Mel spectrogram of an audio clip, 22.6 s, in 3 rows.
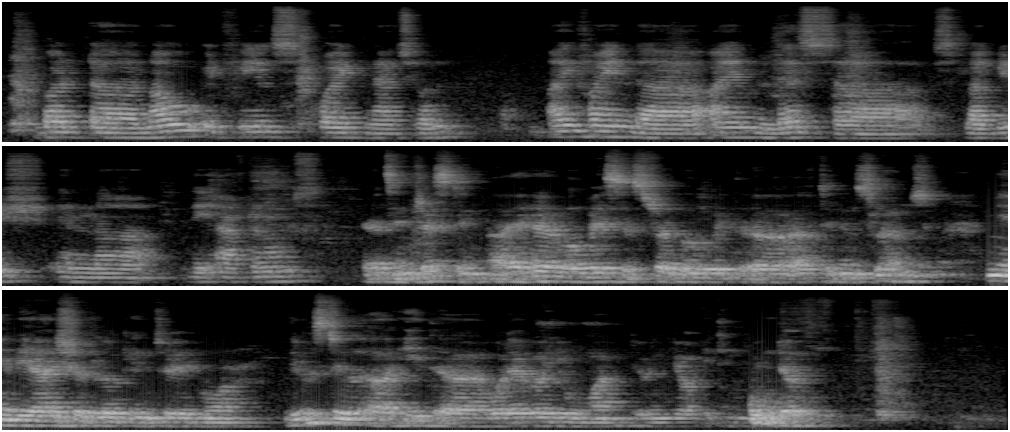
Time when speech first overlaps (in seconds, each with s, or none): none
